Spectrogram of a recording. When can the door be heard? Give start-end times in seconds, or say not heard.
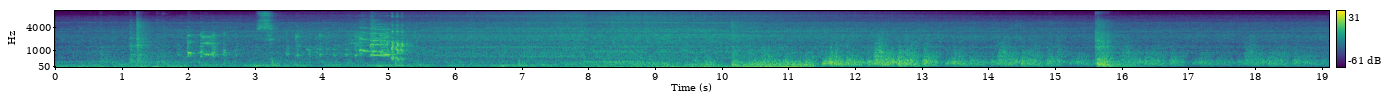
0.6-2.2, 10.1-10.6, 14.4-16.2.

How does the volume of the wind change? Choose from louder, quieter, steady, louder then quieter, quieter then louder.
louder then quieter.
